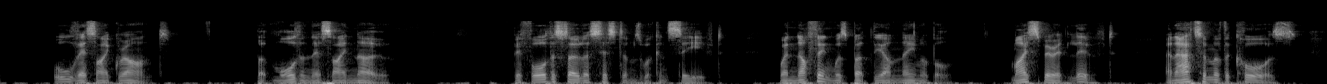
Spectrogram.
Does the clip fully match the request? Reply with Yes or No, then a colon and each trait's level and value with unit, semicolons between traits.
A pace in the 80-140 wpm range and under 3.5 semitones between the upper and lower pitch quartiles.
No: slow, 135 wpm; average, 4.2 semitones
